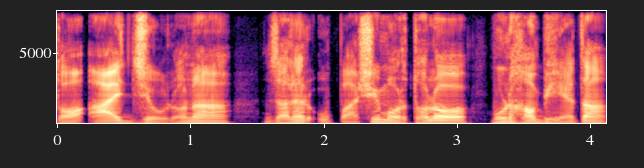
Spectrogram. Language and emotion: Goan Konkani, fearful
